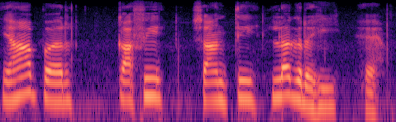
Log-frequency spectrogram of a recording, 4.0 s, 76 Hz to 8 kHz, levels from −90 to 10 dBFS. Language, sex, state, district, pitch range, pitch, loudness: Hindi, male, Himachal Pradesh, Shimla, 160-185 Hz, 175 Hz, -15 LUFS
